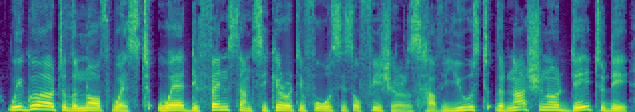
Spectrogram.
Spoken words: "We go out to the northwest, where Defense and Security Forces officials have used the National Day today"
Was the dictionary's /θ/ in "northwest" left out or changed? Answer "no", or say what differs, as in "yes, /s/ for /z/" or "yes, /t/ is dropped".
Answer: no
